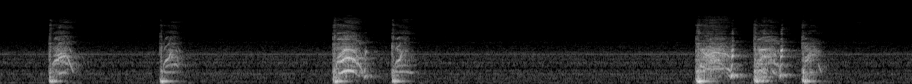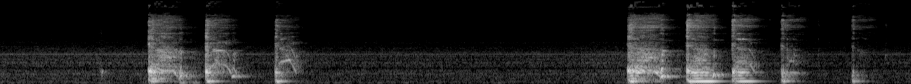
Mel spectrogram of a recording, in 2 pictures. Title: Some wet and barking coughing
